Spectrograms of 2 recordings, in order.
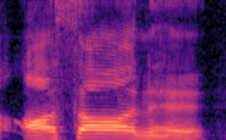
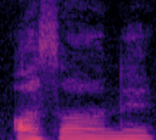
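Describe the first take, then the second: First: It is said loudly and with lots of energy. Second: It is said softly and slowly, without energy. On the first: The speaker is confident and enthusiastic. The speaker calls it right. "पूरे जोश और उत्साह के साथ में" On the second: The speaker seems to be doing someone a favor. The speaker calls it wrong. "धीरे से, आसान है ऐसे बोल रहे हैं, जैसे एहसान कर रहे हैं"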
